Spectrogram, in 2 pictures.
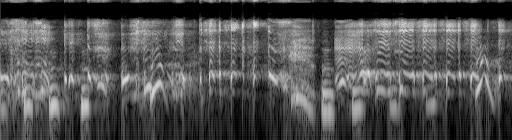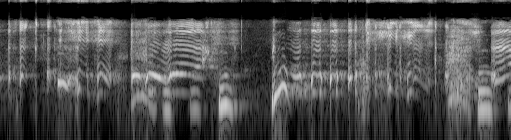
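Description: Two babies laughing hard together, one burst of giggles and squeals after another, with a brief pause about three-quarters of the way through.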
